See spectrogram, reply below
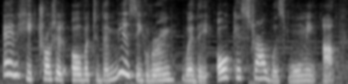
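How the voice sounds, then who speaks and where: A woman reading a picture story aloud to young children, dramatic and expressive. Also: mid-range voice, normal speed. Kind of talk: animated read-aloud narration for young children. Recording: music behind the voice. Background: music.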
